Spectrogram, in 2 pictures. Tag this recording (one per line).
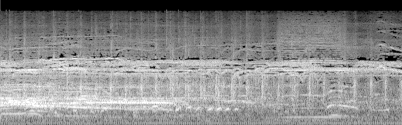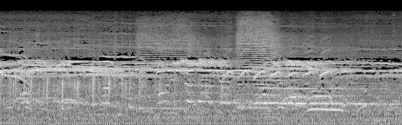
against
people
whistle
